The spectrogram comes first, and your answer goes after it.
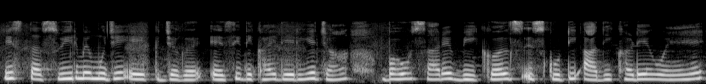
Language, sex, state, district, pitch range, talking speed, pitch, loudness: Hindi, female, Rajasthan, Jaipur, 230-265 Hz, 170 wpm, 240 Hz, -13 LUFS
